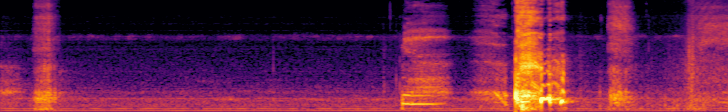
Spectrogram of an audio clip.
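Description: A drawn-in, voiced breath followed by a sharp explosive burst, a typical sneeze, with a few smaller bursts around it in a quiet room.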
